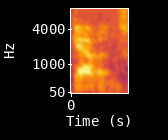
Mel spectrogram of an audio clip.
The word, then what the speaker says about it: Gavin: And this is sort of an introduction to Gavin, that's how you pronounce it? Gavin. Gavin or Gavin? Gavin.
